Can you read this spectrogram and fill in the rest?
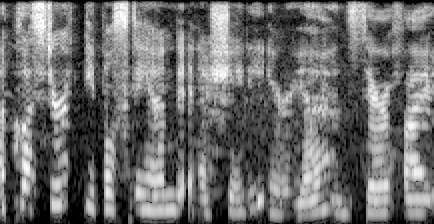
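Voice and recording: The text is read aloud in a natural voice whose intonation is lively.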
